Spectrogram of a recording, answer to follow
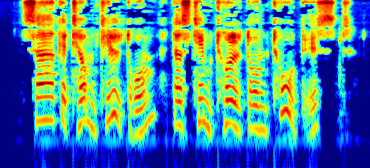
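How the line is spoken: Squeaky voice. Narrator (German): sie sprach zu mir mit quiekender Stimme

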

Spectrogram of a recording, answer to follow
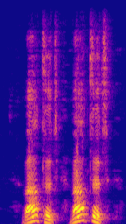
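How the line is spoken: Called out. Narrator (German): rief er

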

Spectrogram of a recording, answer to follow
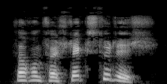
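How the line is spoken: Call. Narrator (German): rief sie

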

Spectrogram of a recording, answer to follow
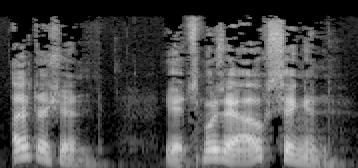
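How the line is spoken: Pastor calling out. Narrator (German): rief der Pastor

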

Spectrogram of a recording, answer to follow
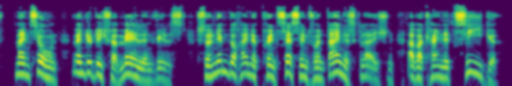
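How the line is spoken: Mother wailing and crying out. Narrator (German): die Mutter fing sie an zu jammern und zu weinen und rief

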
